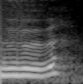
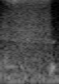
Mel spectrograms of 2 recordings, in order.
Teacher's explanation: what's different in the z sound your voice box is on and otherwise s your voice is not on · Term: voiced and unvoiced pair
